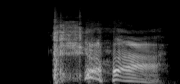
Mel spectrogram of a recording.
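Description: A sneeze bursts out in three quick, loud, breathy pushes, the last one drawn out and voiced before fading, with silence on either side and no talking.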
